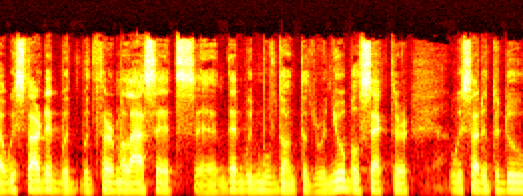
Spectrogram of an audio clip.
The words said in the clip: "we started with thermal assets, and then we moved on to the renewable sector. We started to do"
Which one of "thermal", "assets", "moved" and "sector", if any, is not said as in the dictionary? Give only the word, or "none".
none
